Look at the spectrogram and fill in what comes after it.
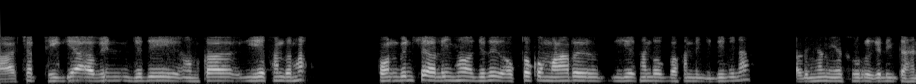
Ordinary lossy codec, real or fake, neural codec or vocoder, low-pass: Opus, 32 kbps; fake; vocoder, 44.1 kHz, 128 mel bands, Pupu-Vocoder; 3.6 kHz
